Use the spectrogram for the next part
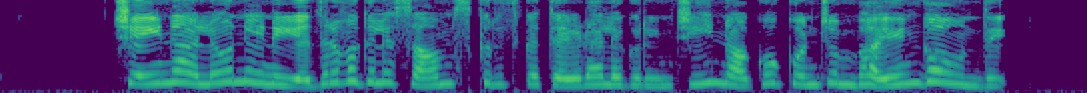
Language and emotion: Telugu, fearful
